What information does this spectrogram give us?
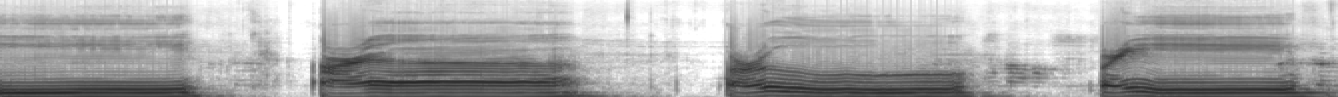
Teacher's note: আইন উচ্চারণ হয় এই গলার বা কণ্ঠনালীর মধ্যভাগ হতে। আইন, আইন আলিফ জবর আ, আইন অ পেশ উ, আইন ইয়াজের ই, আ উ ই।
